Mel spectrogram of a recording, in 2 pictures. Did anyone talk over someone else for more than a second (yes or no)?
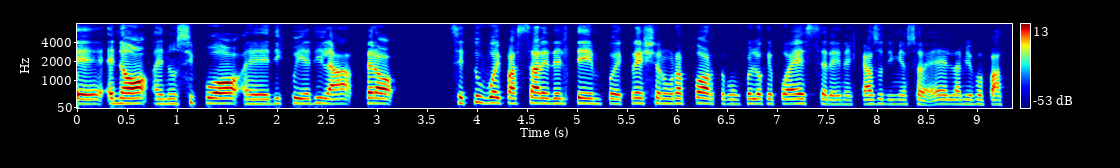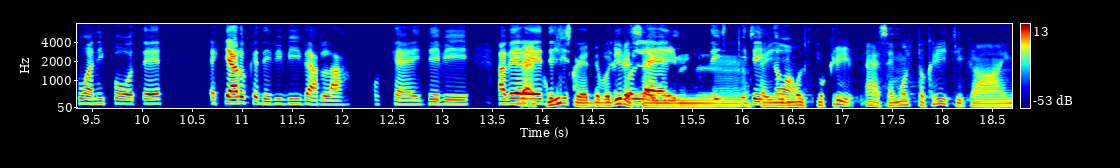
yes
